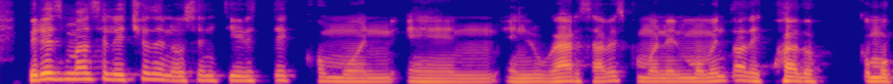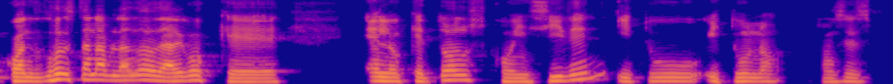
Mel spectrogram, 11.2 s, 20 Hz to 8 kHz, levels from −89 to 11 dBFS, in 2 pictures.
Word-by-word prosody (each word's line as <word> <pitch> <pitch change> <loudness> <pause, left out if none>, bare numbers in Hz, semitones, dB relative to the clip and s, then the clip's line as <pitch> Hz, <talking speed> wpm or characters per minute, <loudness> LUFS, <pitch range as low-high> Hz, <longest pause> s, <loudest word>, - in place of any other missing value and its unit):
pero 190 +5 +9
es 205 - +4
más 205 0 +3
el 200 - +3
hecho 190 +3 +1
de 195 - +2
no 155 -3 0
sentirte 160 0 -2
como 130 -3 -2
en 125 0 -3
en 115 -2 -3
en 120 -4 -2
lugar, 130 +3 +3
¿sabes?, 140 +4 -2
como 130 -3 -3
en 125 - 0
el 125 - 0
momento 135 +6 0
adecuado, 140 -3 +1 0.2
como 130 -2 +2
cuando 140 -1 +3
todos 190 +6 +5
están 190 -1 0
hablando 175 0 +2
de 150 - +4
algo 165 +4 +2
que 120 -3 -1 0.5
en 145 -1 +3
lo 135 -1 +1
que 135 - 0
todos 170 +5 -2
coinciden, 150 - -2
y 130 -1 -5
tú 135 0 -3
y 135 - -2
tú 135 +4 -2
no. 130 0 -5 0.2
Entonces, 120 +1 -7
140 Hz, 205 wpm, -22 LUFS, 125-165 Hz, 0.5 s, pero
